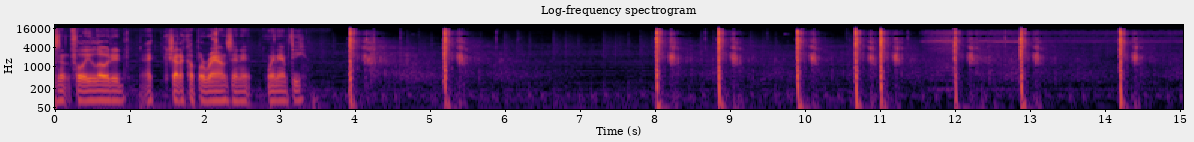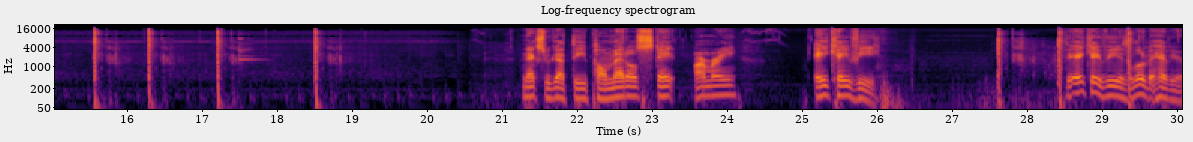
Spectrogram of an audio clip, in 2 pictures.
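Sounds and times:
carbine gunshots with echo: 3.8 - 6.6, 7.9 - 20.8, 27.5 - 30.0.

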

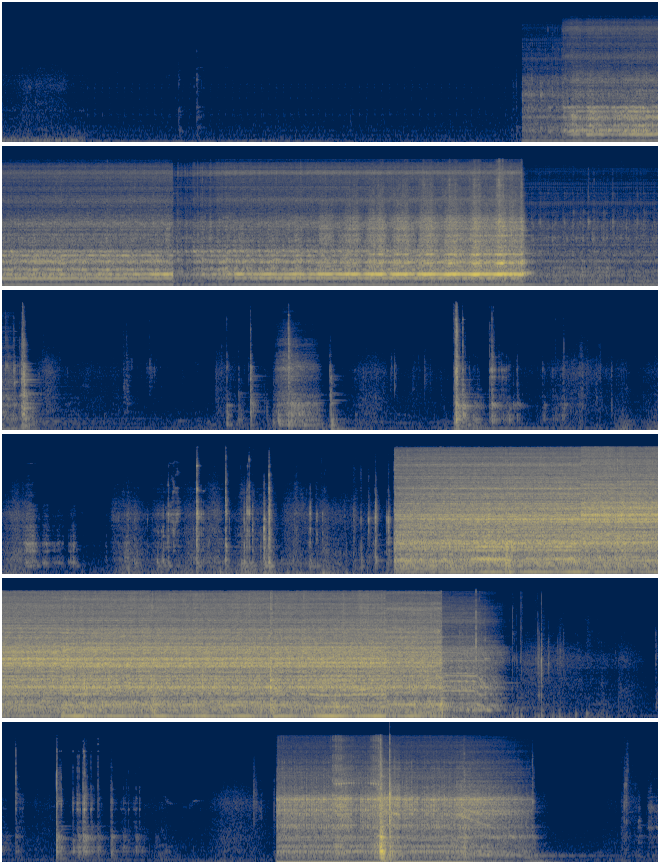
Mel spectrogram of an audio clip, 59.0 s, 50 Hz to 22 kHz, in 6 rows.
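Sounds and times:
bandsaw cutting metal: 7.8 - 19.9, 35.4 - 46.9, 53.3 - 57.4
lathe spindle running: 7.8 - 19.9, 35.4 - 46.9, 53.3 - 57.3.

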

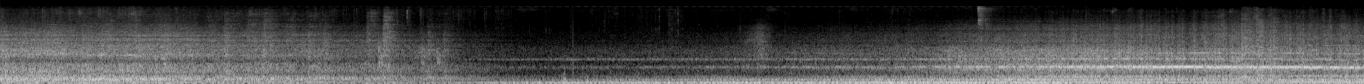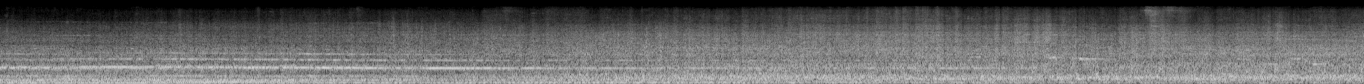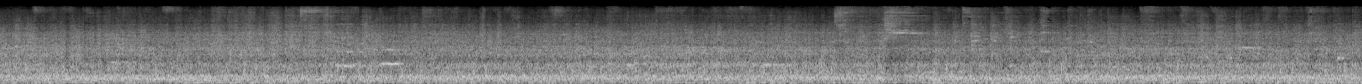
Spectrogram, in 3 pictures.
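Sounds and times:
freight cars clattering on rails: 0.0 - 4.8, 20.2 - 40.9
locomotive engine rumble: 0.0 - 40.9
whine falling in pitch: 5.0 - 11.8.

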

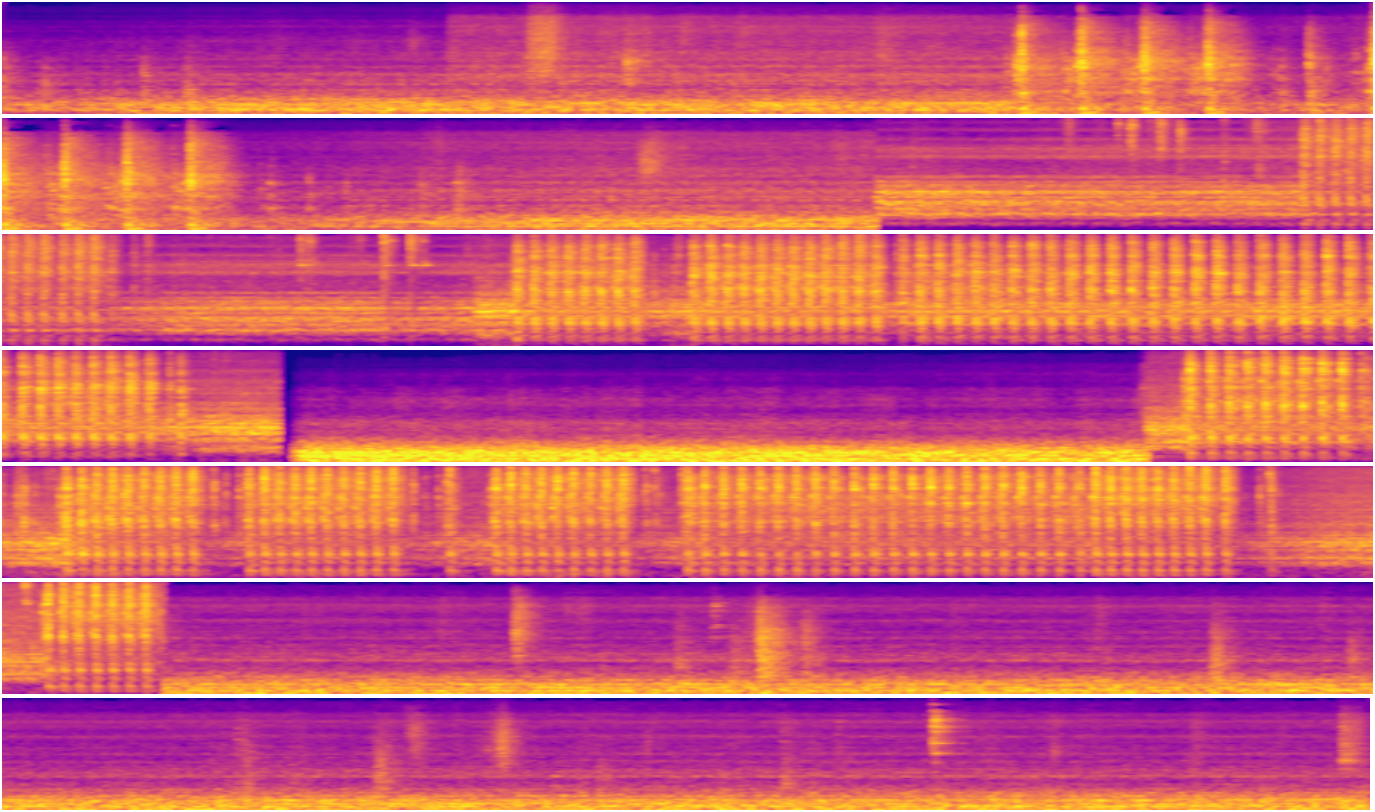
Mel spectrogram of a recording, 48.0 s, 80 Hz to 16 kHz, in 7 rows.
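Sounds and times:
loud low rush: 22.0 - 26.3.

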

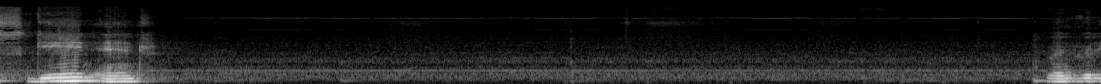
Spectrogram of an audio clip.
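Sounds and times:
faint constant whine: 0.0 - 11.0.

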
